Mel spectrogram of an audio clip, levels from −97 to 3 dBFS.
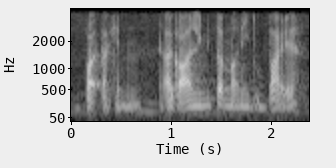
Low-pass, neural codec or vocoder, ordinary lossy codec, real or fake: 3.6 kHz; none; none; real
